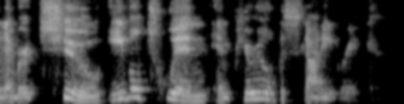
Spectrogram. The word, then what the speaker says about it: biscotti: Biscotti. It's a cookie. You got to pronounce both te's.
